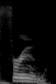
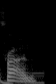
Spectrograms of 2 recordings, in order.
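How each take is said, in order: First: The vowel is pronounced like 'oo'. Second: The vowel is pronounced like 'oh'. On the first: The speaker calls it right. "Is there two O's?" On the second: The speaker calls it wrong. "it's not Frome"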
